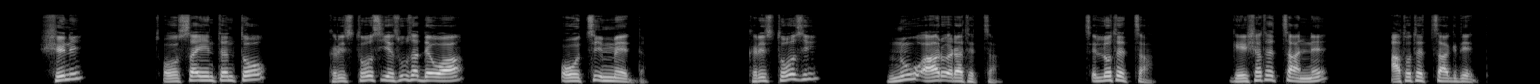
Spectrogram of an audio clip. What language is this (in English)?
Dawro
